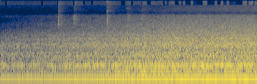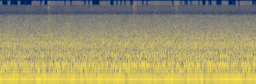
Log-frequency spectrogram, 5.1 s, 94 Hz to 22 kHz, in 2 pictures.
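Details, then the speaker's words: Duracrest 2-speed box fan on high speed: steady low motor hum with a smooth, even rush of air and no ticks or rattles; the fan takes off and runs normally on high. "High speed, this thing literally does take off."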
